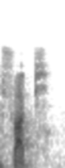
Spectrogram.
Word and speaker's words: Schwab: Schwartz tiene ahí una S-H-W-A-B. Schwartz. No sé cómo pronunciarlo. S-C-H-W-A-B. – Saskatchewan. – Victoria Schwab.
